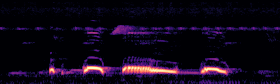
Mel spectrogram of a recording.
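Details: Spotted dove singing continuously: a short soft introductory note, then two rounded coos, a longer sustained falling coo and a final coo, all low and mellow.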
